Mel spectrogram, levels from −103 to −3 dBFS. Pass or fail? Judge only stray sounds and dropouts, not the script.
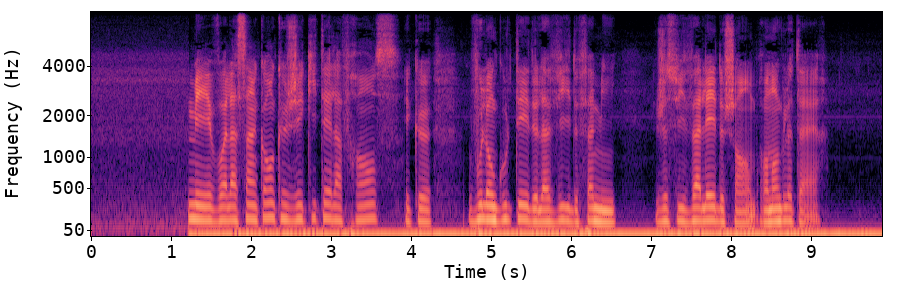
pass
